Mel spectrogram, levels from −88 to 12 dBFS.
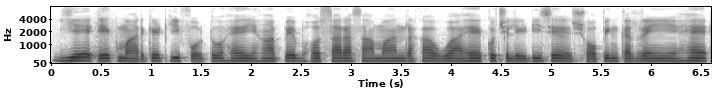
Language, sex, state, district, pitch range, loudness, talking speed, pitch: Hindi, male, Bihar, Saran, 135-145 Hz, -18 LUFS, 180 wpm, 140 Hz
